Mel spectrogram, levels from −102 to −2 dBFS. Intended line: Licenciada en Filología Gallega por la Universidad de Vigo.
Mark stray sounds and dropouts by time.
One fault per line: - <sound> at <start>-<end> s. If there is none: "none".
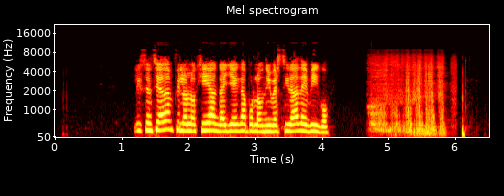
- laugh at 4.7-6.0 s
